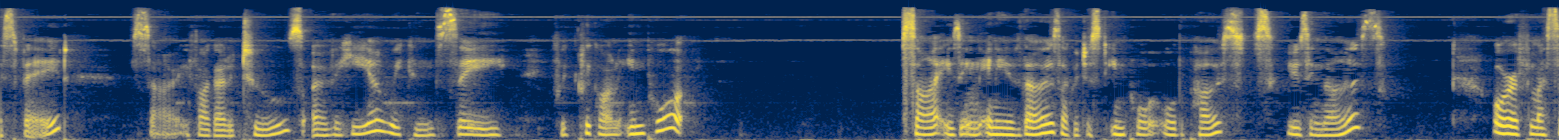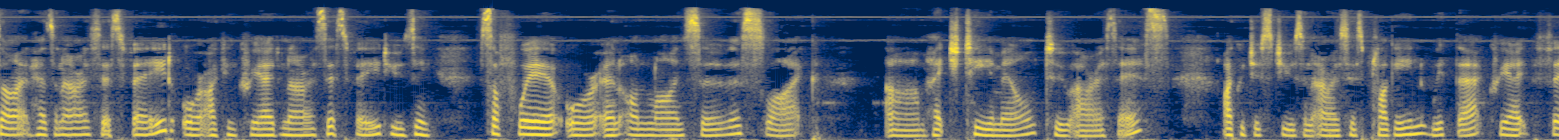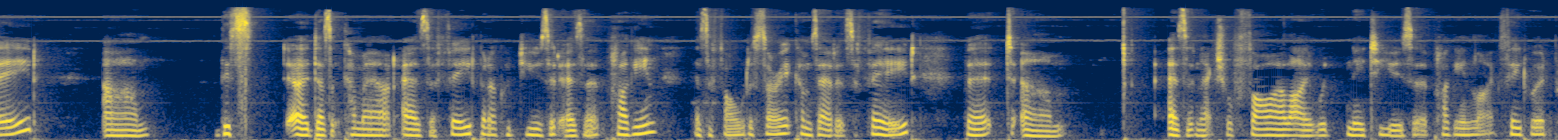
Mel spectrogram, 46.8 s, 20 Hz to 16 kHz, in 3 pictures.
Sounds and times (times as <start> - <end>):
Speech: 0.0 - 6.9, 9.0 - 13.9, 14.9 - 23.8, 24.4 - 31.6, 32.2 - 32.7, 33.4 - 46.7.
